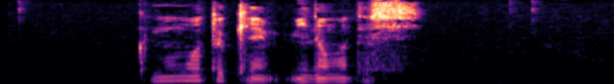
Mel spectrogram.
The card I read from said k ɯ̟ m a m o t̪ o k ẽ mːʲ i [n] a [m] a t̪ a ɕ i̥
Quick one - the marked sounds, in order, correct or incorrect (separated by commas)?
correct, correct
